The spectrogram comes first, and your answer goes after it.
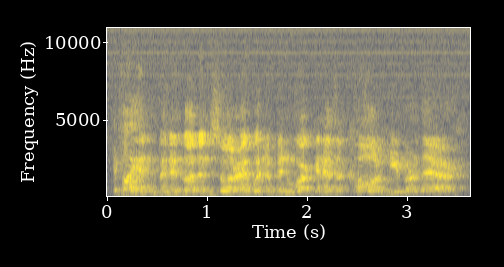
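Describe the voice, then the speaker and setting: A fawning, jittery Irish convict hangman, played by an actor on stage, rambles and pleads in a high, bright voice, saying sir at every turn. He sounds distant and echoey in a theater, with a faint hiss. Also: a little fast. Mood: rambling. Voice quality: wheedling, deferential, endlessly says sir. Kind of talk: live stage play acting.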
